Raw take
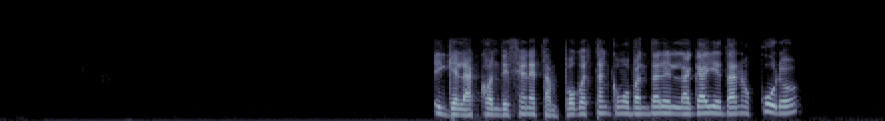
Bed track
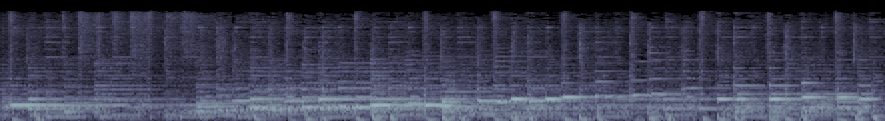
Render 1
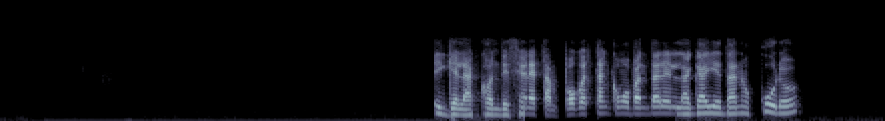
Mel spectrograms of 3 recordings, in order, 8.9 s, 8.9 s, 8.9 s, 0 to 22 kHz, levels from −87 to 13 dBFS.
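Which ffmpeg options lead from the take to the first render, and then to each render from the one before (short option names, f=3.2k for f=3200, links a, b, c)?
-filter_complex "[0:a]asettb=1/sr,asplit=3[a][b][c];[a]atrim=end=5.234[d];[b]atrim=start=5.23:end=6.76,asetpts=PTS-STARTPTS,afade=t=in:d=0.004:c=qsin,afade=t=out:st=1.526:d=0.004:c=qsin,highpass=490,equalizer=f=650:t=q:w=4:g=8,equalizer=f=1k:t=q:w=4:g=6,equalizer=f=1.5k:t=q:w=4:g=4,equalizer=f=2.2k:t=q:w=4:g=5,equalizer=f=3.1k:t=q:w=4:g=3,lowpass=f=5.4k:w=0.5412,lowpass=f=5.4k:w=1.3066[e];[c]atrim=start=6.756[f];[d][e]acrossfade=d=0.004:c1=hsin:c2=qsin[g];[g][f]acrossfade=d=0.004:c1=qsin:c2=hsin"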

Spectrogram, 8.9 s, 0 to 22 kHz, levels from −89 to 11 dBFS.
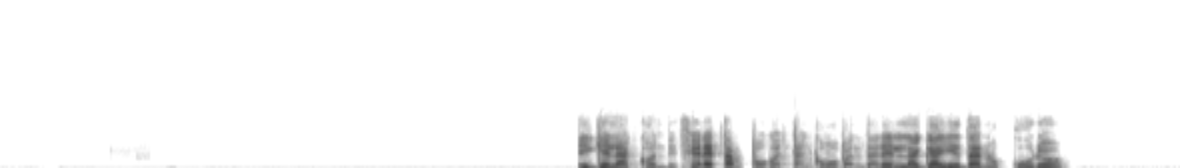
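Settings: -filter_complex "[0:a]asettb=1/sr,asplit=3[a][b][c];[a]atrim=end=5.634[d];[b]atrim=start=5.63:end=6.62,asetpts=PTS-STARTPTS,afade=t=in:d=0.004:c=qsin,afade=t=out:st=0.986:d=0.004:c=qsin,acompressor=threshold=-30dB:ratio=12:attack=3.2:release=140:knee=1:detection=peak[e];[c]atrim=start=6.616[f];[d][e]acrossfade=d=0.004:c1=hsin:c2=qsin[g];[g][f]acrossfade=d=0.004:c1=qsin:c2=hsin,asplit=3[h][i][j];[h]afade=t=out:st=7.35:d=0.02[k];[i]acompressor=threshold=-30dB:ratio=3:attack=3.2:release=140:knee=1:detection=peak,afade=t=in:st=7.35:d=0.02,afade=t=out:st=7.76:d=0.02[l];[j]afade=t=in:st=7.76:d=0.02[m];[k][l][m]amix=inputs=3:normalize=0,asplit=2[n][o];[n]atrim=end=5.11,asetpts=PTS-STARTPTS,afade=t=out:st=4.52:d=0.59[p];[o]atrim=start=5.11,asetpts=PTS-STARTPTS,afade=t=in:d=0.004:c=hsin[q];[p][q]concat=n=2:v=0:a=1"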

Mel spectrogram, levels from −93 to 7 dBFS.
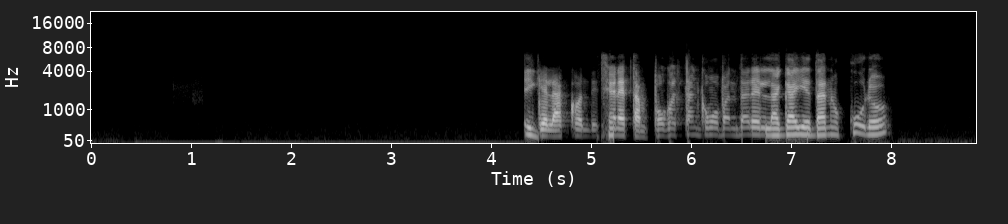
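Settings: -filter_complex "[0:a]asettb=1/sr,asplit=3[a][b][c];[a]atrim=end=4.484[d];[b]atrim=start=4.48:end=5.07,asetpts=PTS-STARTPTS,afade=t=in:d=0.004:c=qsin,afade=t=out:st=0.586:d=0.004:c=qsin,highpass=f=280:w=0.5412,highpass=f=280:w=1.3066,equalizer=f=280:t=q:w=4:g=-6,equalizer=f=410:t=q:w=4:g=4,equalizer=f=600:t=q:w=4:g=3,equalizer=f=900:t=q:w=4:g=4,equalizer=f=1.3k:t=q:w=4:g=9,equalizer=f=2.1k:t=q:w=4:g=-5,lowpass=f=2.5k:w=0.5412,lowpass=f=2.5k:w=1.3066[e];[c]atrim=start=5.066[f];[d][e]acrossfade=d=0.004:c1=hsin:c2=qsin[g];[g][f]acrossfade=d=0.004:c1=qsin:c2=hsin,asettb=1/sr,asplit=3[h][i][j];[h]atrim=end=5.674[k];[i]atrim=start=5.67:end=6.12,asetpts=PTS-STARTPTS,afade=t=in:d=0.004:c=qsin,afade=t=out:st=0.446:d=0.004:c=qsin,aecho=1:1:6.6:0.71,atrim=end_sample=19845[l];[j]atrim=start=6.116[m];[k][l]acrossfade=d=0.004:c1=hsin:c2=qsin[n];[n][m]acrossfade=d=0.004:c1=qsin:c2=hsin,asettb=1/sr,asplit=3[o][p][q];[o]atrim=end=7.174[r];[p]atrim=start=7.17:end=7.57,asetpts=PTS-STARTPTS,afade=t=in:d=0.004:c=qsin,afade=t=out:st=0.396:d=0.004:c=qsin,highpass=140[s];[q]atrim=start=7.566[t];[r][s]acrossfade=d=0.004:c1=hsin:c2=qsin[u];[u][t]acrossfade=d=0.004:c1=qsin:c2=hsin"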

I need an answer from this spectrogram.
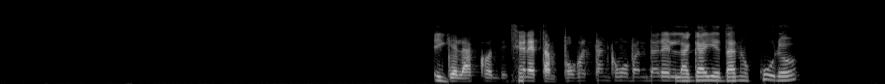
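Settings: -filter_complex "[0:a]asettb=1/sr,asplit=3[a][b][c];[a]atrim=end=4.494[d];[b]atrim=start=4.49:end=5.08,asetpts=PTS-STARTPTS,afade=t=in:d=0.004:c=qsin,afade=t=out:st=0.586:d=0.004:c=qsin,highshelf=f=2.8k:g=-10.5[e];[c]atrim=start=5.076[f];[d][e]acrossfade=d=0.004:c1=hsin:c2=qsin[g];[g][f]acrossfade=d=0.004:c1=qsin:c2=hsin,asettb=1/sr,asplit=3[h][i][j];[h]atrim=end=5.704[k];[i]atrim=start=5.7:end=6.44,asetpts=PTS-STARTPTS,afade=t=in:d=0.004:c=qsin,afade=t=out:st=0.736:d=0.004:c=qsin,lowpass=f=2.5k:w=0.5412,lowpass=f=2.5k:w=1.3066[l];[j]atrim=start=6.436[m];[k][l]acrossfade=d=0.004:c1=hsin:c2=qsin[n];[n][m]acrossfade=d=0.004:c1=qsin:c2=hsin,asettb=1/sr,asplit=3[o][p][q];[o]atrim=end=7.324[r];[p]atrim=start=7.32:end=7.75,asetpts=PTS-STARTPTS,afade=t=in:d=0.004:c=qsin,afade=t=out:st=0.426:d=0.004:c=qsin,tiltshelf=f=810:g=5[s];[q]atrim=start=7.746[t];[r][s]acrossfade=d=0.004:c1=hsin:c2=qsin[u];[u][t]acrossfade=d=0.004:c1=qsin:c2=hsin"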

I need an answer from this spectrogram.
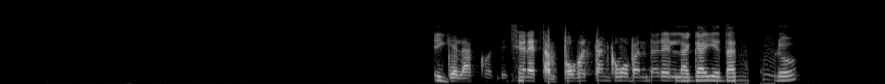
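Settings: -filter_complex "[0:a]asettb=1/sr,asplit=3[a][b][c];[a]atrim=end=5.484[d];[b]atrim=start=5.48:end=6.5,asetpts=PTS-STARTPTS,afade=t=in:d=0.004:c=qsin,afade=t=out:st=1.016:d=0.004:c=qsin,aeval=exprs='0.299*sin(PI/2*1.78*val(0)/0.299)':c=same[e];[c]atrim=start=6.496[f];[d][e]acrossfade=d=0.004:c1=hsin:c2=qsin[g];[g][f]acrossfade=d=0.004:c1=qsin:c2=hsin,asettb=1/sr,asplit=3[h][i][j];[h]atrim=end=7.354[k];[i]atrim=start=7.35:end=7.75,asetpts=PTS-STARTPTS,afade=t=in:d=0.004:c=qsin,afade=t=out:st=0.396:d=0.004:c=qsin,aeval=exprs='(tanh(178*val(0)+0.8)-tanh(0.8))/178':c=same[l];[j]atrim=start=7.746[m];[k][l]acrossfade=d=0.004:c1=hsin:c2=qsin[n];[n][m]acrossfade=d=0.004:c1=qsin:c2=hsin,asplit=2[o][p];[o]atrim=end=4.97,asetpts=PTS-STARTPTS,afade=t=out:st=4.37:d=0.6:c=qsin[q];[p]atrim=start=4.97,asetpts=PTS-STARTPTS,afade=t=in:d=0.004:c=hsin[r];[q][r]concat=n=2:v=0:a=1"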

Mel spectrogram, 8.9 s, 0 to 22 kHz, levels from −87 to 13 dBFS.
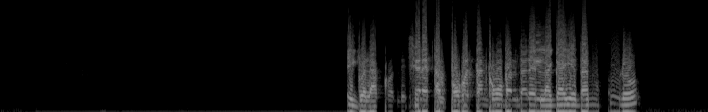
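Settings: -af "aeval=exprs='(tanh(28.2*val(0)+0.75)-tanh(0.75))/28.2':c=same"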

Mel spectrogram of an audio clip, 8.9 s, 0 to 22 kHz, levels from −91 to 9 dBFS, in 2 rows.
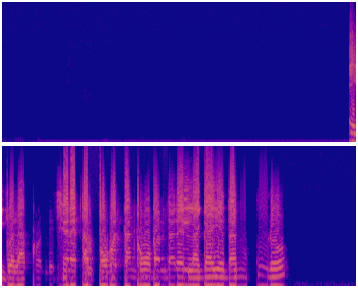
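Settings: -af "aexciter=amount=6.5:drive=6:freq=3.5k"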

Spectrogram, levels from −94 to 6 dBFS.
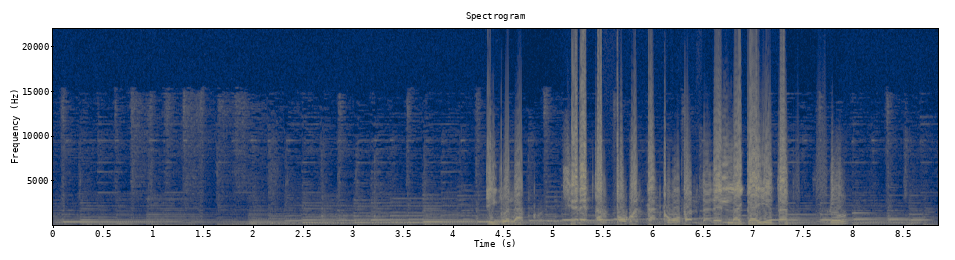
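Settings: -filter_complex "[1:a]volume=-15dB[a];[0:a][a]amix=inputs=2:normalize=0"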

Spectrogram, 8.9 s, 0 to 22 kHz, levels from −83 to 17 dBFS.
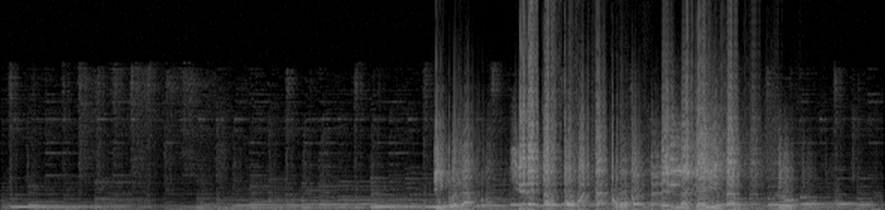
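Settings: -filter_complex "[0:a]asplit=2[a][b];[b]adelay=50,volume=-7dB[c];[a][c]amix=inputs=2:normalize=0,asplit=5[d][e][f][g][h];[e]adelay=231,afreqshift=-31,volume=-13dB[i];[f]adelay=462,afreqshift=-62,volume=-21.9dB[j];[g]adelay=693,afreqshift=-93,volume=-30.7dB[k];[h]adelay=924,afreqshift=-124,volume=-39.6dB[l];[d][i][j][k][l]amix=inputs=5:normalize=0"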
